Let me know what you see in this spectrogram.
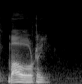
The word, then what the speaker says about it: Māori: No, it's not Māori. – I don't fucking... – No, it's Māori. I can't roll my R's properly. – Māori.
